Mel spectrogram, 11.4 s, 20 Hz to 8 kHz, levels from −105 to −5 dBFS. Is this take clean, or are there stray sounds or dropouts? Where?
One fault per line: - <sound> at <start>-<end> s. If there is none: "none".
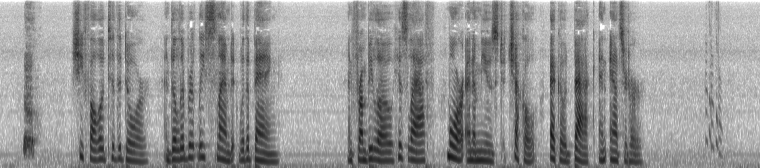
- bark at 0.3-0.6 s
- chirp at 10.6-10.9 s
